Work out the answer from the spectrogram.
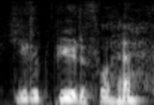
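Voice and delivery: high-pitched mock-British compliment; butchered British accent. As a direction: push through a bad British accent. Bad British accent, second try.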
